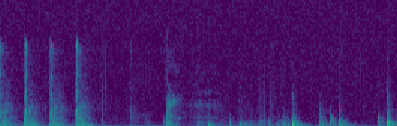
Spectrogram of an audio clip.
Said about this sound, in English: Carl Dykes was in his cabin alone when he heard a knock on the door.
